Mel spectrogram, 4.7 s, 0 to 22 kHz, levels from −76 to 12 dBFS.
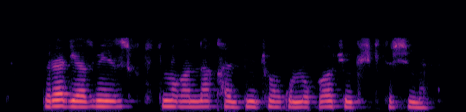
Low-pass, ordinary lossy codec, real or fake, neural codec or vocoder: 5.4 kHz; Opus, 24 kbps; fake; autoencoder, 48 kHz, 128 numbers a frame, DAC-VAE, trained on Japanese speech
